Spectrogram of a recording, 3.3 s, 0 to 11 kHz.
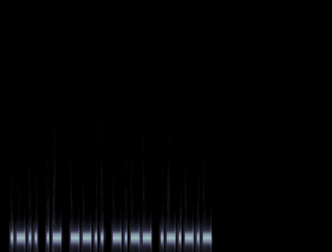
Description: Morse code, heard as a keyed tone, about 40 wpm, 700 Hz. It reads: LAZY.
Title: Pangram Challenge v2 - 40wpm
